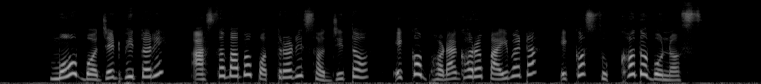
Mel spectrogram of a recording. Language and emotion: Odia, surprised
